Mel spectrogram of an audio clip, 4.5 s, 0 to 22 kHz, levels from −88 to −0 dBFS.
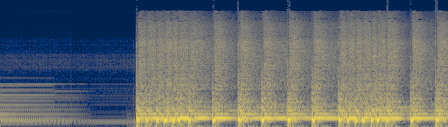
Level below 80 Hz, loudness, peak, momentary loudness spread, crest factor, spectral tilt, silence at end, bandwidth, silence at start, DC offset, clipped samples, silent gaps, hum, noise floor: -34 dBFS; -13 LUFS; -2 dBFS; 7 LU; 12 dB; -4.5 dB/octave; 0 s; 17 kHz; 0 s; under 0.1%; under 0.1%; none; 60 Hz at -45 dBFS; -44 dBFS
